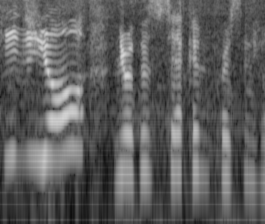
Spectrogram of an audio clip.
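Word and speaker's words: E.G.O: I pronounce it the way that it is spelled, which is EGO.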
